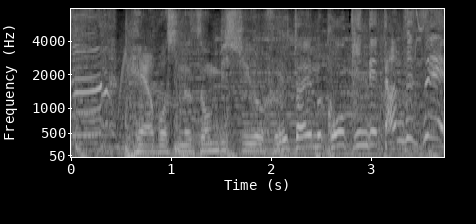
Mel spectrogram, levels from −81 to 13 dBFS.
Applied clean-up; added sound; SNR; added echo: none; none; none; none.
